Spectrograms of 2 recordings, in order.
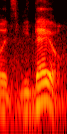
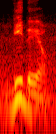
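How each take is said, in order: First: The stress is on the second syllable. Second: The stress is on the first syllable. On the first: "The second to last syllable is the gets the accent" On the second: "the accent is over the I"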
